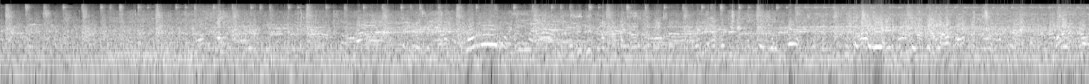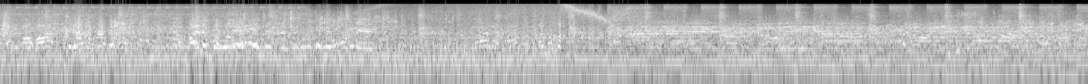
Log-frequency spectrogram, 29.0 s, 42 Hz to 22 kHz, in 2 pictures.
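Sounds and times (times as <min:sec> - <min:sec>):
steady low hum: 0:00.0 - 0:28.0
group talking and laughing: 0:00.0 - 0:29.0.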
